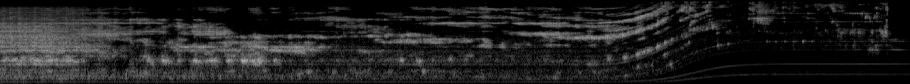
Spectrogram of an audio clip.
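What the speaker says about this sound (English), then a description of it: "I'm doing that on a bandsaw because it will remove less material each time I make a cut." A bandsaw rips thin strips from a laminated wood billet for acoustic bass guitar bindings, a steady broadband cutting roar that runs for several seconds before the blade cuts out and the motor winds down in a falling whine.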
